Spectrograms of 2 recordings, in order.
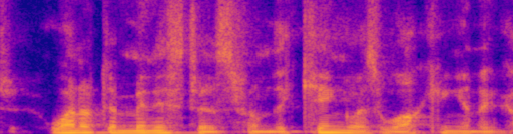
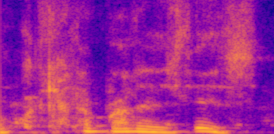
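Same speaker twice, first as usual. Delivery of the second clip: shocked; 11 semitones higher than usual. Retold or imitated. Minister shocked by queen's embrace.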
